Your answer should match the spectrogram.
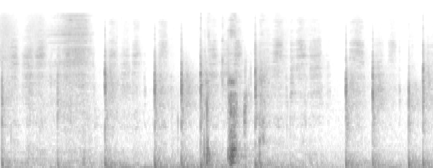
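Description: Chalk writing on a blackboard: a quick, irregular run of short scratches and taps as a word is written out.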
